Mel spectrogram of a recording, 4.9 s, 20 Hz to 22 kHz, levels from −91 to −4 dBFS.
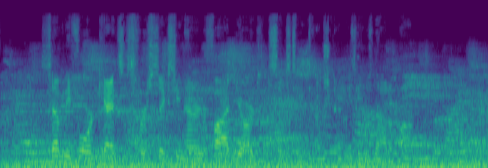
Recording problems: chatter from many people; loud; throughout; 2 dB below the speech
low rumble; noticeable; throughout; 15 dB below the speech

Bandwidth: 14.5 kHz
